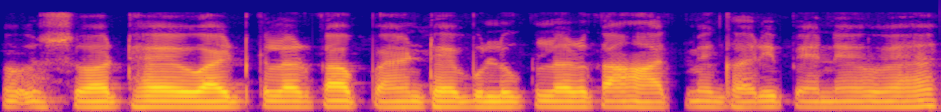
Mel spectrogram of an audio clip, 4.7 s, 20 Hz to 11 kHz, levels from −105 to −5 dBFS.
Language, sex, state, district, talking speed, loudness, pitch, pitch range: Hindi, male, Bihar, West Champaran, 205 wpm, -18 LUFS, 125 Hz, 125-130 Hz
